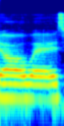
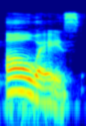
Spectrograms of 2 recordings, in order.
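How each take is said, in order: First: The stress is on the second syllable. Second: The stress is on the first syllable. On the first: The speaker calls it wrong. "You don't say always" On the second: The speaker calls it right. "you say always. You say the first chunk, all, a little bit louder"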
